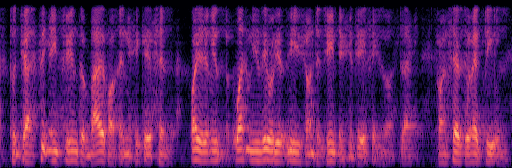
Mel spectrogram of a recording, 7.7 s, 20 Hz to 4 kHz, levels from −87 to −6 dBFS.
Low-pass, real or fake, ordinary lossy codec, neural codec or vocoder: 3.6 kHz; fake; none; codec, 16 kHz, 0.5 kbps, FreqCodec, larger model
